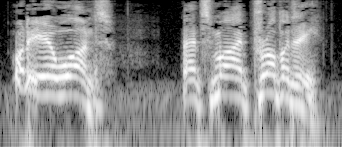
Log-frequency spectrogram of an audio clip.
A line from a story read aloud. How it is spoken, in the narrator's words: he shouted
